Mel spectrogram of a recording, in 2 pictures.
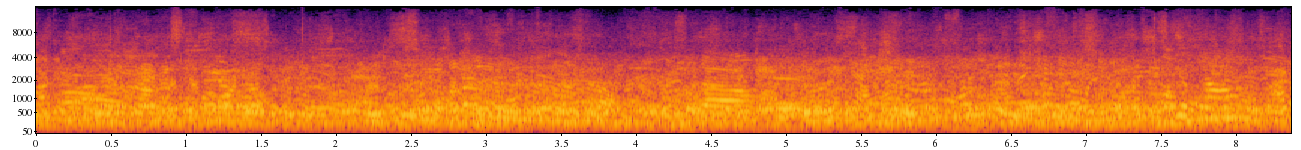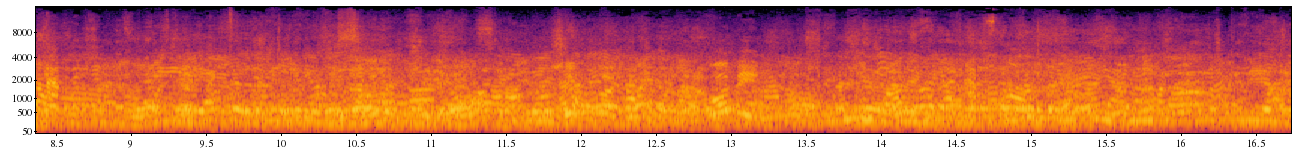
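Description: A large crowd of men and women chatters loudly all around, close by.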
